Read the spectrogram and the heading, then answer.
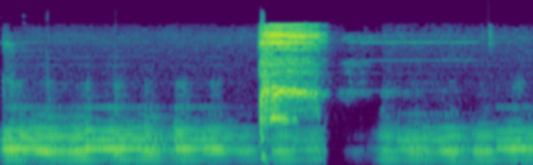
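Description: An electronic keyboard plays drum sounds: loud, buzzing sustained tones with faint rhythmic beats, then a harsh, bright noise burst like a synthetic crash, a short pause, and the droning tones return.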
